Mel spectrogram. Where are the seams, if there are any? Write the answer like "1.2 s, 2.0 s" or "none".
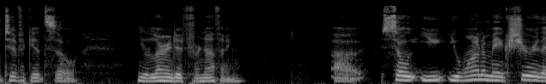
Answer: none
